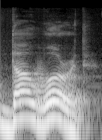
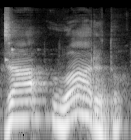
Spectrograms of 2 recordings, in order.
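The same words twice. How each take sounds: First: It is said with an English-like pronunciation. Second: It is said with a Japanese-style pronunciation.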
